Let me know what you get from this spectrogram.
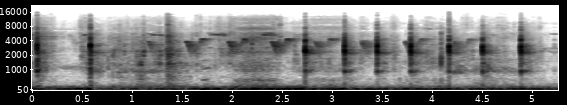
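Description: Birds chirping, with a run of sharp clicks about two or three a second and a steady low hum underneath.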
